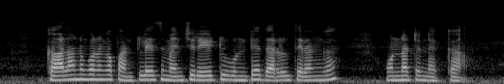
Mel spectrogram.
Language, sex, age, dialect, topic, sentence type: Telugu, female, 31-35, Utterandhra, agriculture, statement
